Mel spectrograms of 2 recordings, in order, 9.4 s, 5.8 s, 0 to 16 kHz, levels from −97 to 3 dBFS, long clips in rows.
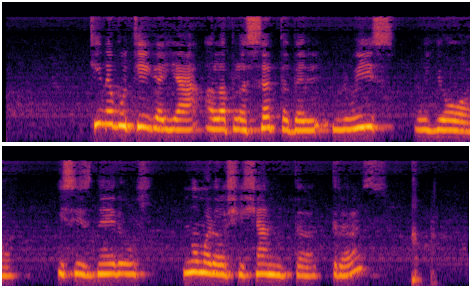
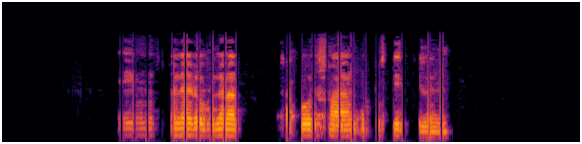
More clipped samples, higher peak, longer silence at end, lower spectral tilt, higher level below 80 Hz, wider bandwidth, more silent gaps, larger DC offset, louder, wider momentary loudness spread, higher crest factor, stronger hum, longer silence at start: neither; second, -8 dBFS vs -2 dBFS; second, 0.5 s vs 1.3 s; about the same, -6 dB/octave vs -6 dB/octave; second, -66 dBFS vs -58 dBFS; first, 11.5 kHz vs 7.4 kHz; neither; neither; about the same, -23 LUFS vs -23 LUFS; about the same, 15 LU vs 16 LU; second, 16 dB vs 24 dB; neither; second, 0.9 s vs 1.2 s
